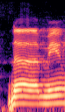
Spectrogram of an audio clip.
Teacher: ikhfa'nya bersifat isti'la kerana datang huruf qaf. Jadi kena baca tebal di situ.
